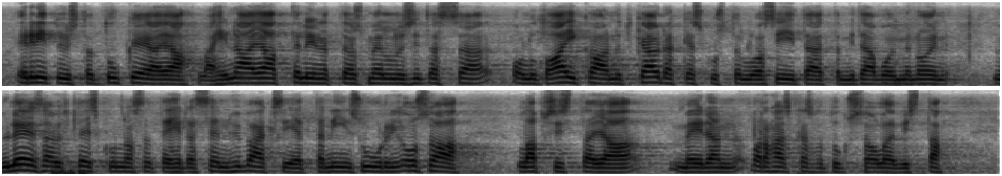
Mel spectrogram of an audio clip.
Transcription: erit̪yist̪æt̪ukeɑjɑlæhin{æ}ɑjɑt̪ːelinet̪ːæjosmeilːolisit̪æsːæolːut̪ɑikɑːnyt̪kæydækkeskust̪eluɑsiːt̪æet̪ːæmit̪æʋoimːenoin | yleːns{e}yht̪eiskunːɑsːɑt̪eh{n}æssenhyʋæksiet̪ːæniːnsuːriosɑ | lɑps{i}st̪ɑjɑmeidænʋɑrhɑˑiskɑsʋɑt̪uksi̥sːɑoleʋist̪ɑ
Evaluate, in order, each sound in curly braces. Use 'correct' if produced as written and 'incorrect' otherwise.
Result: correct, incorrect, incorrect, correct

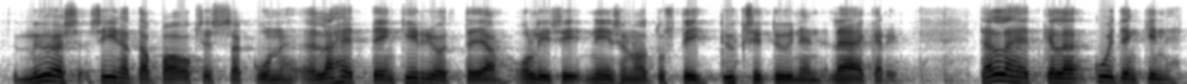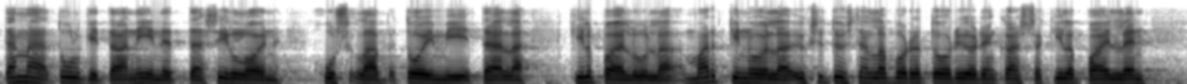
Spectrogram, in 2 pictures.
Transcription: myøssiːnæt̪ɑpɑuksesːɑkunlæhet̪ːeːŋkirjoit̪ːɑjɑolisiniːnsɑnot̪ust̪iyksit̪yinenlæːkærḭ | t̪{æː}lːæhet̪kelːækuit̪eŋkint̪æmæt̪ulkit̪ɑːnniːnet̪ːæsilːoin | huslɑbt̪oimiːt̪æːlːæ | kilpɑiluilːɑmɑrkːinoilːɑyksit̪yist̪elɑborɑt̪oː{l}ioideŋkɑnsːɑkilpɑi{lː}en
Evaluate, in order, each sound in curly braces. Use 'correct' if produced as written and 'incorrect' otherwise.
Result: incorrect, incorrect, correct

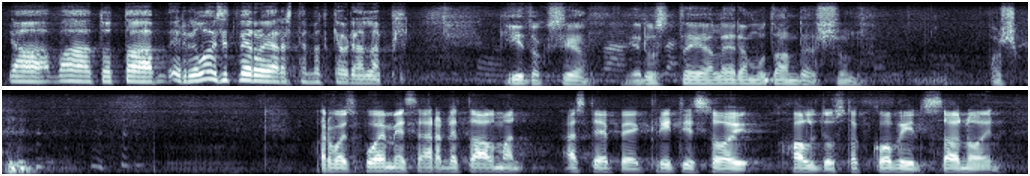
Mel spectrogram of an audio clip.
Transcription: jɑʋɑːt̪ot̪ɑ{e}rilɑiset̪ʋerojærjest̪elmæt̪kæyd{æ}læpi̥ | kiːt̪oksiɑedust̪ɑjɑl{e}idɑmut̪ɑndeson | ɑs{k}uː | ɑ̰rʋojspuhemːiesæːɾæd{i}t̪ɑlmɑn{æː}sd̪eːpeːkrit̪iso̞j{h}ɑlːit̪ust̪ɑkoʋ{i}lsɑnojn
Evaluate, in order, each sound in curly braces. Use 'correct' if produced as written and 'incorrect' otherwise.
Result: correct, incorrect, correct, correct, incorrect, incorrect, correct, correct

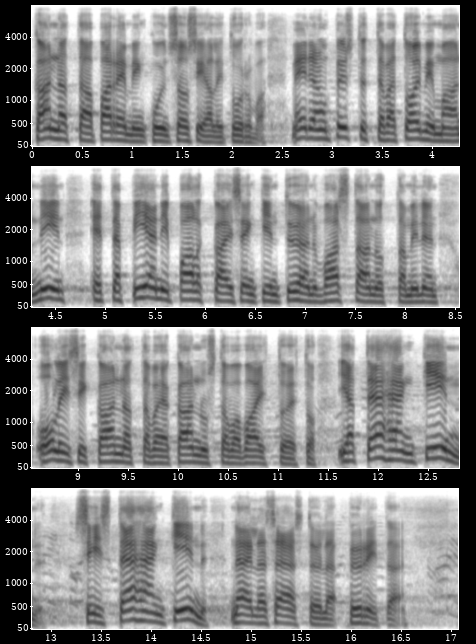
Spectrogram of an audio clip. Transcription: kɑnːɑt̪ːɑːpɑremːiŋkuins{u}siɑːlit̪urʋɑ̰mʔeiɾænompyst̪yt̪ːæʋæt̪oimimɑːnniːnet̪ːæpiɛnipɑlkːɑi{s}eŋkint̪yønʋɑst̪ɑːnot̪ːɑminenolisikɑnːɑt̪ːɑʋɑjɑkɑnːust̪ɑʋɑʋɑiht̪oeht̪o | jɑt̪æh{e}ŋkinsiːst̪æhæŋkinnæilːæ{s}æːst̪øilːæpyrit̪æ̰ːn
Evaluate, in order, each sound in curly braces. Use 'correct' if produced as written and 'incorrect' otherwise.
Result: incorrect, correct, incorrect, correct

